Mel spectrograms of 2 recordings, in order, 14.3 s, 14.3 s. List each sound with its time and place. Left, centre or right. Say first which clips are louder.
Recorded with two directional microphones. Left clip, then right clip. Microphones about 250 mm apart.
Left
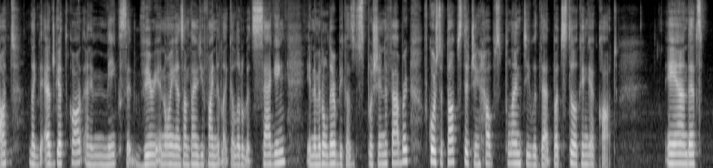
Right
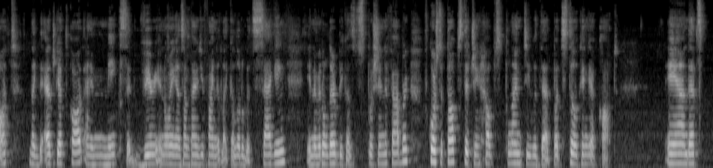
0.6 s speech: left 9 dB; left
13.3 s speech: left 11 dB; left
